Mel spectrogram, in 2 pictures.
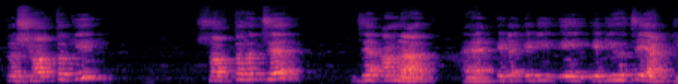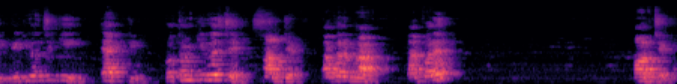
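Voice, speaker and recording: A man with a Bengali accent teaches grammar like a classroom lecture, repeating phrases, spelling words aloud and answering his own questions. His voice is high and fairly bright, at normal speed with long pauses. The room is echoey, the mic distant, with faint noise.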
